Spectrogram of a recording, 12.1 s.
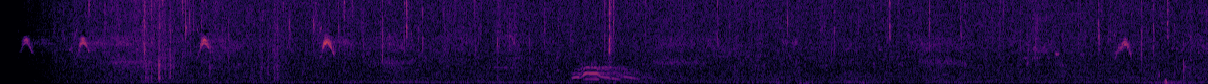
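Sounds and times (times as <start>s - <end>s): small bird chirping: 3.2s - 3.6s, 10.1s - 11.4s
short rising and falling cry: 5.7s - 6.6s.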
